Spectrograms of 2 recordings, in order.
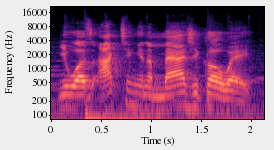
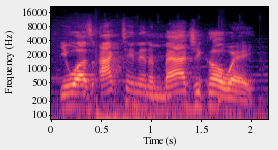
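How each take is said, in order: Both takes have the same delivery.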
